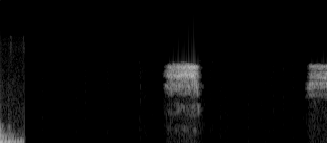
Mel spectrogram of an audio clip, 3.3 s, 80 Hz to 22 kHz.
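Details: Night at an owl box around 1 am, 7 April 2024: a mother barn owl perched with her two older owlets gives quiet, harsh hissing screeches, each lasting roughly a third of a second, after a brief knock.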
